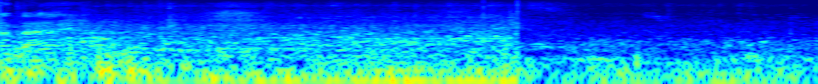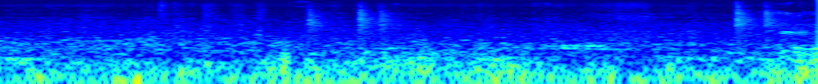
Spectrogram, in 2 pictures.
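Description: Pigeons coo softly amid a loft's background noise and rustling, with a louder low rumble at the start that drops away.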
